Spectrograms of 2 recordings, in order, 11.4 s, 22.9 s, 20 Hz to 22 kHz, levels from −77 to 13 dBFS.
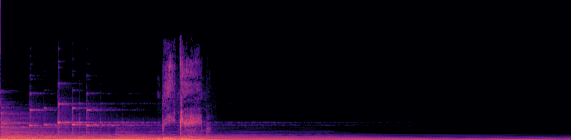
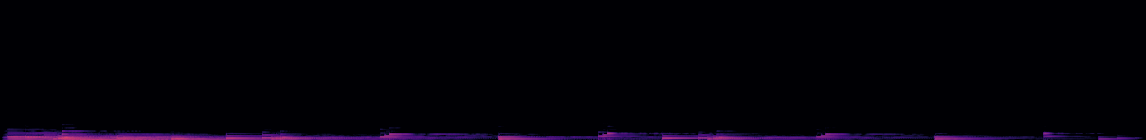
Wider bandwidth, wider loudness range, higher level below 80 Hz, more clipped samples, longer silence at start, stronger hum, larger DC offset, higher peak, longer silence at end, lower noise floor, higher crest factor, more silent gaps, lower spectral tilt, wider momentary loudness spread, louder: first, 12.5 kHz vs 2.6 kHz; first, 22 LU vs 17 LU; first, -14 dBFS vs -52 dBFS; neither; about the same, 0 s vs 0.05 s; neither; neither; first, 0 dBFS vs -18 dBFS; first, 0.5 s vs 0.25 s; second, -37 dBFS vs -68 dBFS; second, 12 dB vs 22 dB; neither; second, -7 dB/octave vs -12.5 dB/octave; about the same, 24 LU vs 23 LU; first, -12 LUFS vs -38 LUFS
